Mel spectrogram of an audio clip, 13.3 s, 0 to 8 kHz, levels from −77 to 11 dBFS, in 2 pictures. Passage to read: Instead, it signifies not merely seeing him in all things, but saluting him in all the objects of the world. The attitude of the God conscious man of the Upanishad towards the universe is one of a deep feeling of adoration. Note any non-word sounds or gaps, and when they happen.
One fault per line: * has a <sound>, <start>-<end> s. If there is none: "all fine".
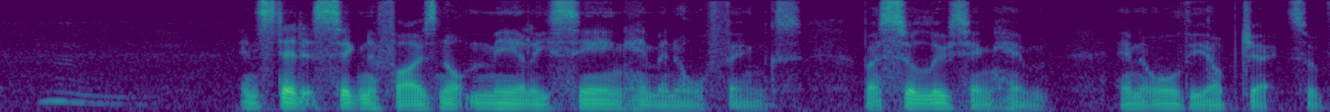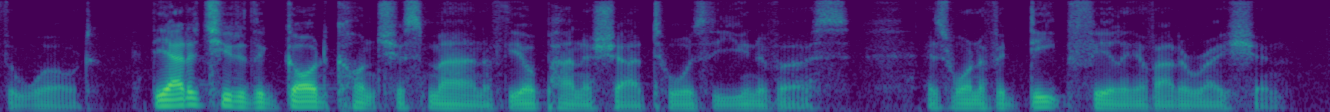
* has a sigh, 0.2-0.9 s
